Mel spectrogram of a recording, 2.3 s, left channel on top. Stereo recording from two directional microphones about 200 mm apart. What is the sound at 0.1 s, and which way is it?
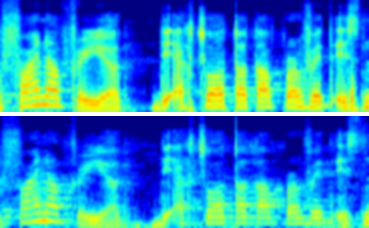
Speech, 45° left (ahead or behind).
